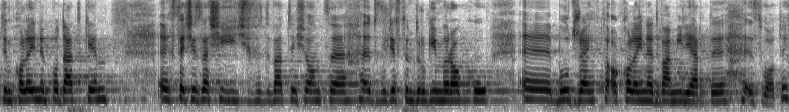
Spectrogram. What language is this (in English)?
Polish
